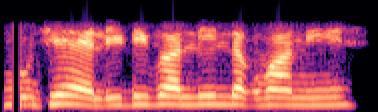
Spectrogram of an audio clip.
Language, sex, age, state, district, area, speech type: Hindi, male, 30-45, Rajasthan, Jaipur, urban, conversation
